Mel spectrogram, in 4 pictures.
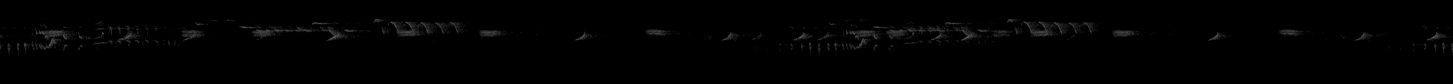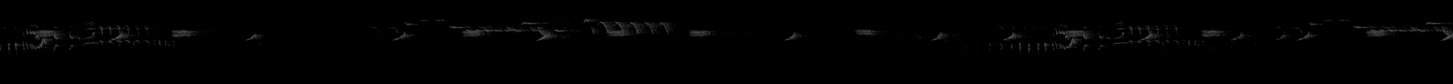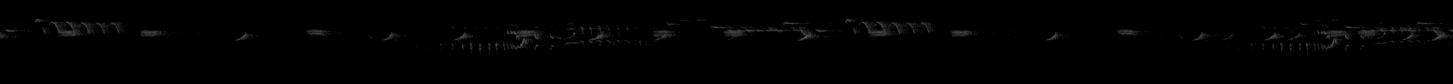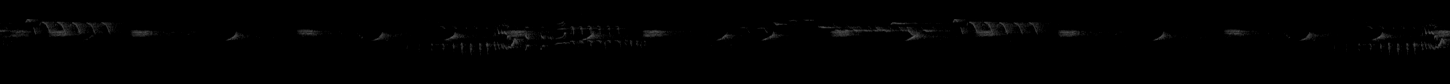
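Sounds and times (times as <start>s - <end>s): small birds chirping: 0.0s - 17.4s, 18.2s - 58.0s.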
